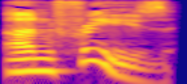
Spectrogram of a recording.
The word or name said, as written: unfreeze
